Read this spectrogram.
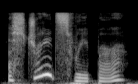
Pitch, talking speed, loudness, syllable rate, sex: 195 Hz, 130 wpm, -16 LUFS, 3.5 syllables/s, female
